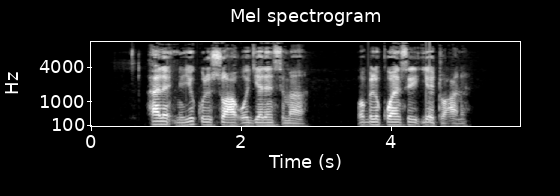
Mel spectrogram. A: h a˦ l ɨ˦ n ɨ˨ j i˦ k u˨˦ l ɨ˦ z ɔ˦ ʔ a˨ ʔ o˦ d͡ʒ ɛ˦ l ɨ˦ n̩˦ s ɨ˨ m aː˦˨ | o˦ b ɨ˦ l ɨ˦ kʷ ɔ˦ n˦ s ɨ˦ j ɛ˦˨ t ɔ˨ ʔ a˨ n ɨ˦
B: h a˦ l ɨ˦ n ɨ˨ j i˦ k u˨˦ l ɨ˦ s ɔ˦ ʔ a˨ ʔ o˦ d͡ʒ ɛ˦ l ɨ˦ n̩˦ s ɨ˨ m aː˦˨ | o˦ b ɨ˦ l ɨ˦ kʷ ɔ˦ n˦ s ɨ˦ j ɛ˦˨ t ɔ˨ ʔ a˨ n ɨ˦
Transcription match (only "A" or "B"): B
